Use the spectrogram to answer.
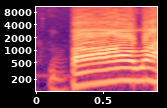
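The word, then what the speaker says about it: bhāva: 바와 할 때 이것을 길게 발음하면 성이고 만약에 짧게 발음하면 바와 하게 되면 이것은 존재입니다.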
